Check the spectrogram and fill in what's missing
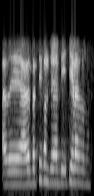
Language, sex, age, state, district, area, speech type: Tamil, male, 18-30, Tamil Nadu, Mayiladuthurai, urban, conversation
